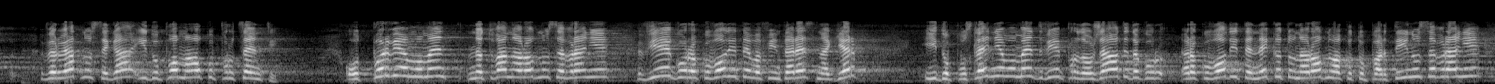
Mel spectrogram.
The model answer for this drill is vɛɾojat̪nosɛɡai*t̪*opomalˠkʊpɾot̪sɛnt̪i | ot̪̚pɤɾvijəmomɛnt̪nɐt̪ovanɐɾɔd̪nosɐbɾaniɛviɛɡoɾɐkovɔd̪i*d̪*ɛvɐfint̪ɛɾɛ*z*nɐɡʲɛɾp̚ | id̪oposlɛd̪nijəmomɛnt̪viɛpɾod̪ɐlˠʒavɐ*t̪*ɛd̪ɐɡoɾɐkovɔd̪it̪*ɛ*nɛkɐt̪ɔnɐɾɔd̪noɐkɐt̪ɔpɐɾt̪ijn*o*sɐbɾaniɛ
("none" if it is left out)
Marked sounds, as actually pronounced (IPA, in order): d̪, t̪, s, t̪, ɛ, o

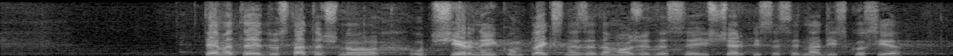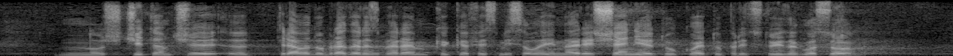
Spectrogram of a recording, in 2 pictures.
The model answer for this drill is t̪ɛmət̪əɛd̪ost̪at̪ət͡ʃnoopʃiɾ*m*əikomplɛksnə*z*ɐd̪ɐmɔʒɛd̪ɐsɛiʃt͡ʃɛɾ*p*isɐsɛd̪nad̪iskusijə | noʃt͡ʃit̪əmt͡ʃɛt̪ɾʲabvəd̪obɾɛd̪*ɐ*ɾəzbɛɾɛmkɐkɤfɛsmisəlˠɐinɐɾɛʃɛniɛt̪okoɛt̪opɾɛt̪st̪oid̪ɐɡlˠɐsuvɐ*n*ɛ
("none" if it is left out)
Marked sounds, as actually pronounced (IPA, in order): n, z, p, ɐ, m

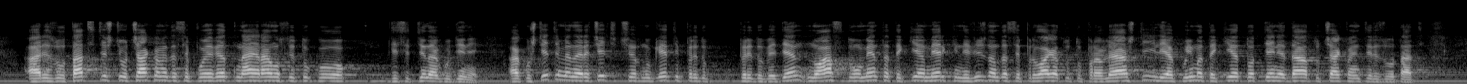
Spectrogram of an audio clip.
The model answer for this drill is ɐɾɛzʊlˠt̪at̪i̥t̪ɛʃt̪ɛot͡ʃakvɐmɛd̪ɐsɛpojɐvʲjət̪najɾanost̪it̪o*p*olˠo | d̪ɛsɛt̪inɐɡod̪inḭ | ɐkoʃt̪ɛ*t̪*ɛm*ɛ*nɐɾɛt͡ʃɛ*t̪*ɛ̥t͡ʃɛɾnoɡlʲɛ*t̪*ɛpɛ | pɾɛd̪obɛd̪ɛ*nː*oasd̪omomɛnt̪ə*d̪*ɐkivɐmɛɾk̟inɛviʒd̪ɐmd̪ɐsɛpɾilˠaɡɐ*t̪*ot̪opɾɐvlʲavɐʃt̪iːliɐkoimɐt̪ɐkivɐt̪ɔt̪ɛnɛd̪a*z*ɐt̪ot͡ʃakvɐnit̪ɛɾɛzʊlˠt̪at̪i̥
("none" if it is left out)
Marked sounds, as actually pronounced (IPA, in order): k, t̪, ɛ, t̪, t̪, nː, t̪, t̪, v

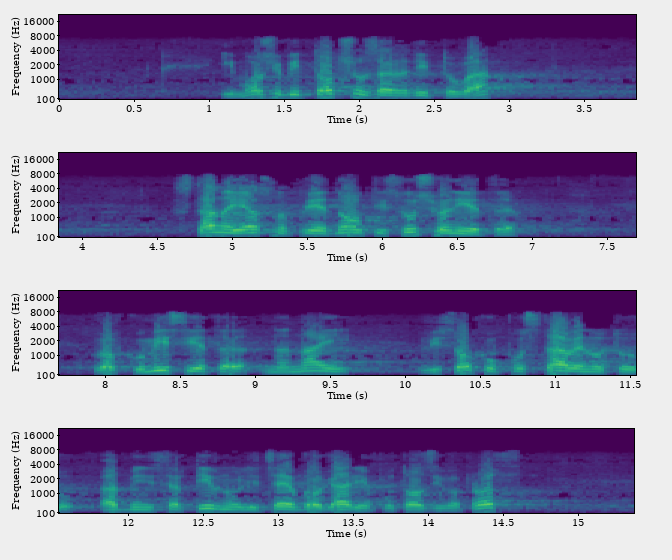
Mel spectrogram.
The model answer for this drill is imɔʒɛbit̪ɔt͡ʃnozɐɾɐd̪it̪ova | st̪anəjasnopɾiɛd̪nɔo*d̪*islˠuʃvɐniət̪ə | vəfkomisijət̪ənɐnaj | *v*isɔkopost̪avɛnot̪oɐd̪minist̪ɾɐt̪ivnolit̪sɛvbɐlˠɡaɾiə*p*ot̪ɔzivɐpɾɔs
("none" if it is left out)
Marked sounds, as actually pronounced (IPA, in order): t̪, v, p

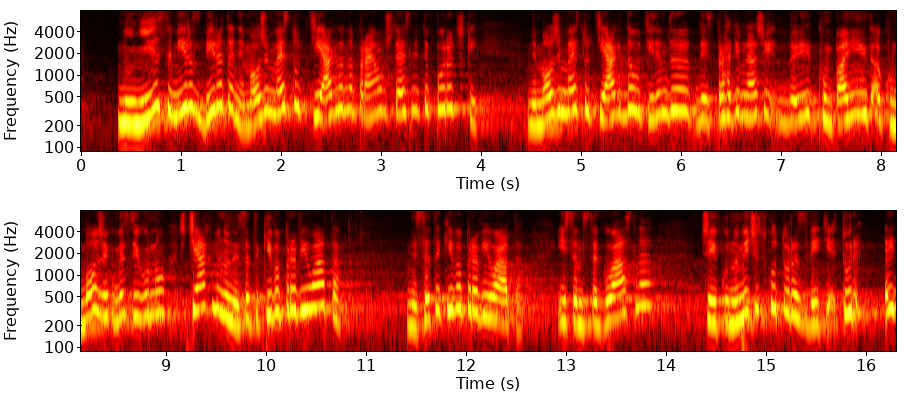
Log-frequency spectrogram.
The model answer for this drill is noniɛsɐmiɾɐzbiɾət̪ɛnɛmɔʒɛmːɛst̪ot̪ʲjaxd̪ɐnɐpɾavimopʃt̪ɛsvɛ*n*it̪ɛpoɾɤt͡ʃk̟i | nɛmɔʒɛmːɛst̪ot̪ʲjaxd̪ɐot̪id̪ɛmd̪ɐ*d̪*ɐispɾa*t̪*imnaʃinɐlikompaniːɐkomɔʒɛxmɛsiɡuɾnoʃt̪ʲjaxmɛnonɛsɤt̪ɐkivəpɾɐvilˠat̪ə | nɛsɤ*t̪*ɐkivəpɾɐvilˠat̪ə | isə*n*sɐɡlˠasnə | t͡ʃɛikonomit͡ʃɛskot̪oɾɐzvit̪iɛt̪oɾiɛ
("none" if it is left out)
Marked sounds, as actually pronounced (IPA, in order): n, d̪, t̪, t̪, m

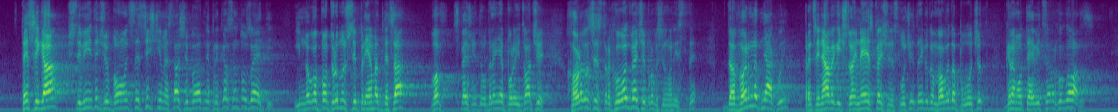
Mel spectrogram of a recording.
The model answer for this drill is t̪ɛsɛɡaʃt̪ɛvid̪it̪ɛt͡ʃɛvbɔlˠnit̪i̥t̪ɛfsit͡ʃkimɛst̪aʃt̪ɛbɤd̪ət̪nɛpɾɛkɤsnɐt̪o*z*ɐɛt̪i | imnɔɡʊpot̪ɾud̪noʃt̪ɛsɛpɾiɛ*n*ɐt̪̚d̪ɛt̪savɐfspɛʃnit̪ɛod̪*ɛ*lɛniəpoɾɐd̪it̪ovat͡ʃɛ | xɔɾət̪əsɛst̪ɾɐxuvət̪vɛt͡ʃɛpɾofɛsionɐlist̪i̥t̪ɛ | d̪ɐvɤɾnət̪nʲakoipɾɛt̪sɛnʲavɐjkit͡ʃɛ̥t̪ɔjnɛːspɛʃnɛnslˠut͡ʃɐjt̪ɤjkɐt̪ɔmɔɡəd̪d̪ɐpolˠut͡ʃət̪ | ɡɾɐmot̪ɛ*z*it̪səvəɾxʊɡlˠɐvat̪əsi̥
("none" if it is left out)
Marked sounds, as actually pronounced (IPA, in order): z, m, ɛ, v

